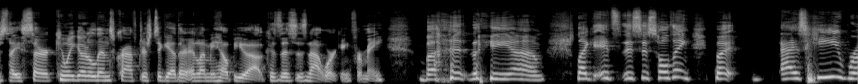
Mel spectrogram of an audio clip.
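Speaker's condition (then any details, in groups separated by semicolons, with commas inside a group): No condition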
